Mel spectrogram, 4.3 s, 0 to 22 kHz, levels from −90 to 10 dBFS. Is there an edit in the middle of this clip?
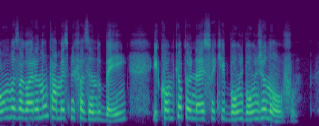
yes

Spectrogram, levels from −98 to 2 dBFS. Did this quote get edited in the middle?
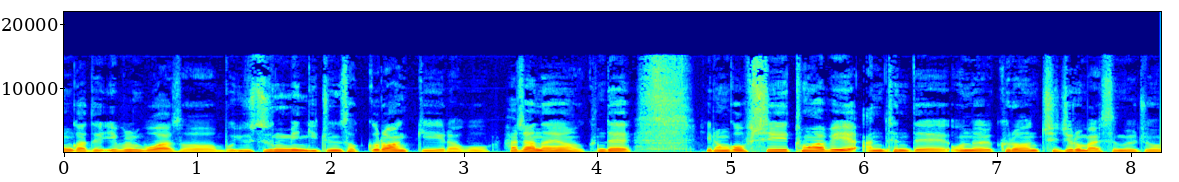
yes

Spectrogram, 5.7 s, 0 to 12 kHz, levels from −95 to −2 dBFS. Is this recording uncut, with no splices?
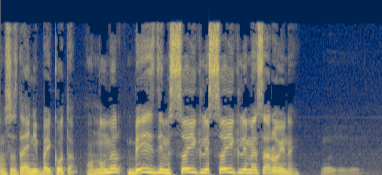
no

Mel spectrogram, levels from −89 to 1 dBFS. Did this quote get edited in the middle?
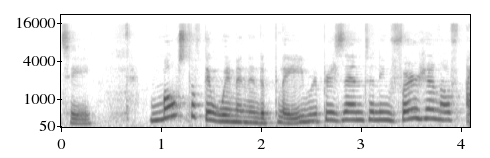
no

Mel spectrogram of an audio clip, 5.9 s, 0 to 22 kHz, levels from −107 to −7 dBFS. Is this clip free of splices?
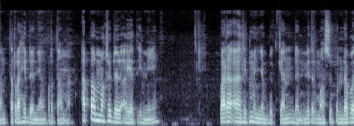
no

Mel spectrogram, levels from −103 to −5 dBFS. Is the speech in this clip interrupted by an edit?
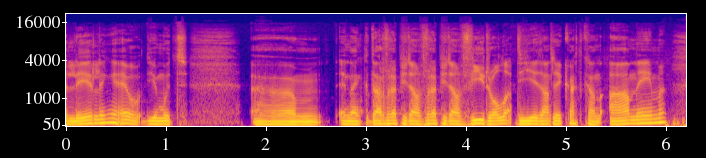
yes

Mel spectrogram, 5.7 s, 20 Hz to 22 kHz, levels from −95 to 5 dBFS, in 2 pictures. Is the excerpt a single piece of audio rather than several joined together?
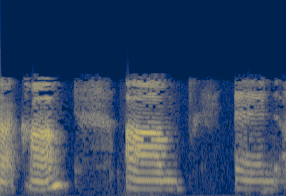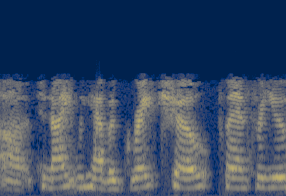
yes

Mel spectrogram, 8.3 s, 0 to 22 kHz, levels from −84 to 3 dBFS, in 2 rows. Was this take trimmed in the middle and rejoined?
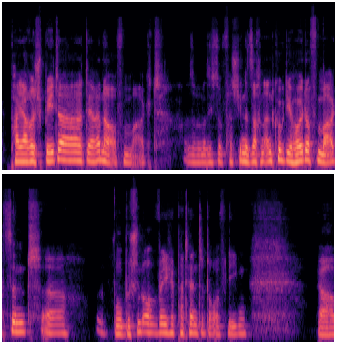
no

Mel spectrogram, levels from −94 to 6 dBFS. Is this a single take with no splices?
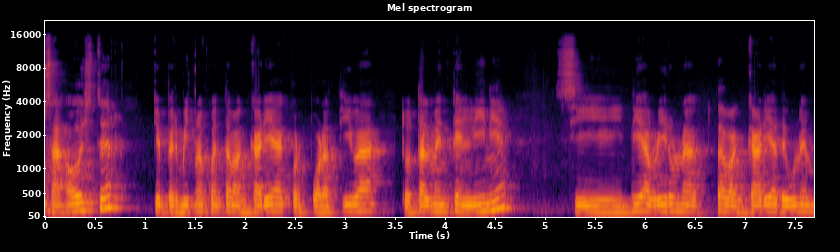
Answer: no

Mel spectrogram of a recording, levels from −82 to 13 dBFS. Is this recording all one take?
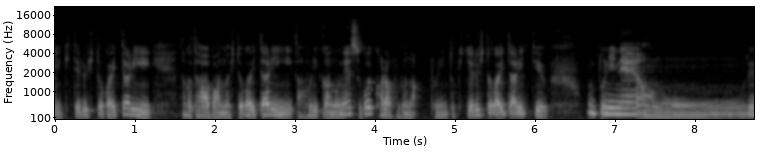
yes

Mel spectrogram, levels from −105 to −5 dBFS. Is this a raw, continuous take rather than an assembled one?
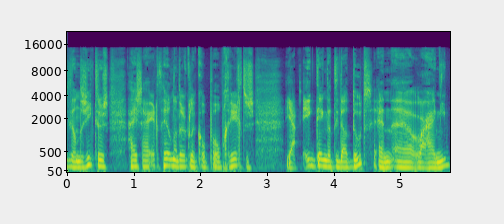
yes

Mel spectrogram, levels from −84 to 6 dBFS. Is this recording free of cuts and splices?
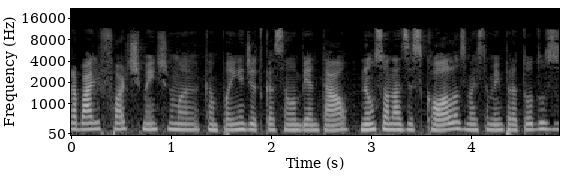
no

